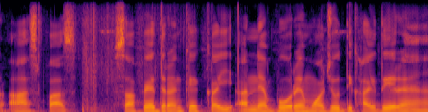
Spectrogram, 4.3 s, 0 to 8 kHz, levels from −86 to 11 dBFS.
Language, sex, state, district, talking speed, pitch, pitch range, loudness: Hindi, male, Jharkhand, Garhwa, 170 wpm, 115 Hz, 110-125 Hz, -17 LUFS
